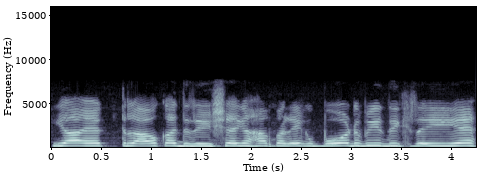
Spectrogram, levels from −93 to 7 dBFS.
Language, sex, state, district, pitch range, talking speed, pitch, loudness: Hindi, female, Jharkhand, Garhwa, 265-285 Hz, 195 wpm, 275 Hz, -13 LUFS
